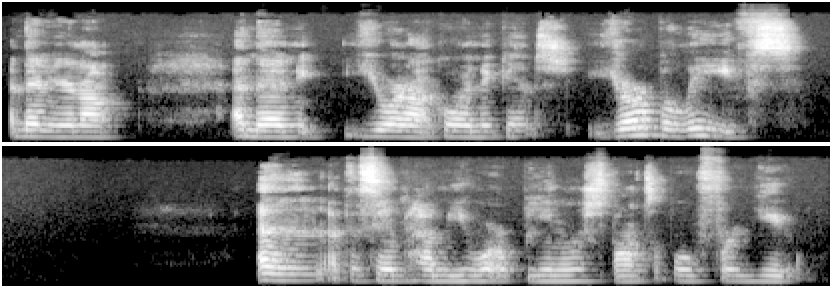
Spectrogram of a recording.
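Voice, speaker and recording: A woman's voice: on the low side, level tone, measured pace, mellow. Sniffly woman rambling in a vlog. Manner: rambling, lots of fillers like "like" and "um". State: sniffly with a cold. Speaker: vlogger. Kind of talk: casual opinion vlog.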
